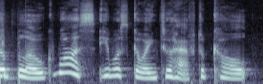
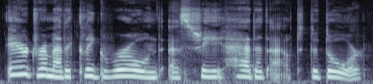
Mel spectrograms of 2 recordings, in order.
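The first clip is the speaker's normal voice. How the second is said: plain reading voice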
